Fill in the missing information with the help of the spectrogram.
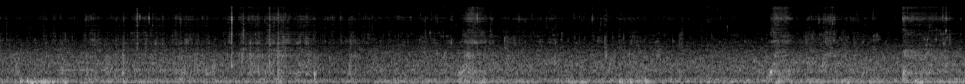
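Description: Water splashing and lapping from a swimmer's strokes in open water cut through ice, over a steady low rumble.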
